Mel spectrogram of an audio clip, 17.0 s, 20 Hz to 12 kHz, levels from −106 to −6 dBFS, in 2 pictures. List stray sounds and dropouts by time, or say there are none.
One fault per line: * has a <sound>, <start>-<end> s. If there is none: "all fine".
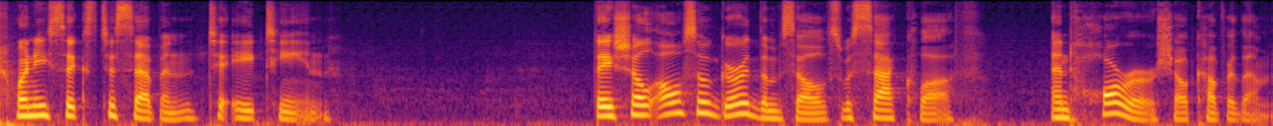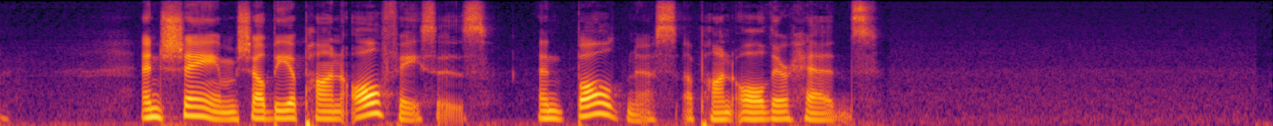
all fine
